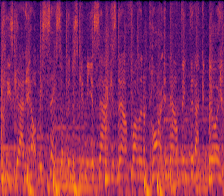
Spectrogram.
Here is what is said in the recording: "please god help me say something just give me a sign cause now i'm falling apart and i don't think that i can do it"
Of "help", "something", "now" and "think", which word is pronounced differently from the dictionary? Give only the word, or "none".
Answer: none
